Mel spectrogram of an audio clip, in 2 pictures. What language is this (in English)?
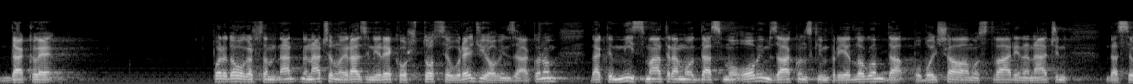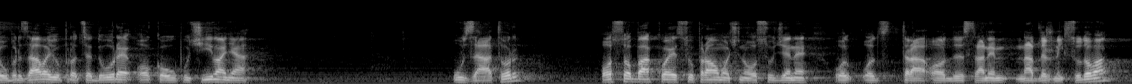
Croatian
